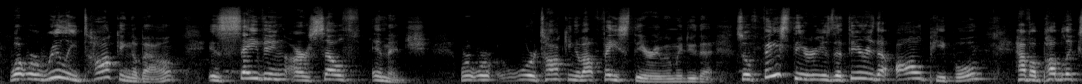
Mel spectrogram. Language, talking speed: English, 170 wpm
